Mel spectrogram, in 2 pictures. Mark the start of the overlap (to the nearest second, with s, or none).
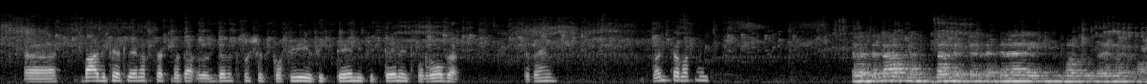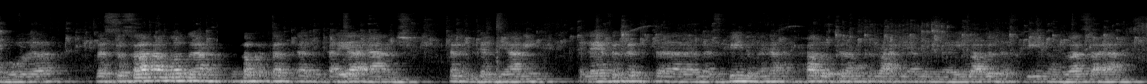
none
